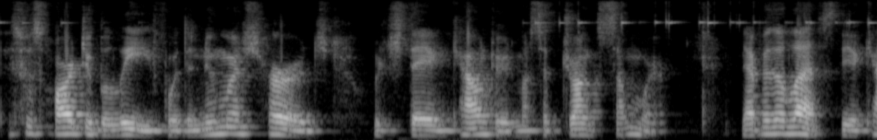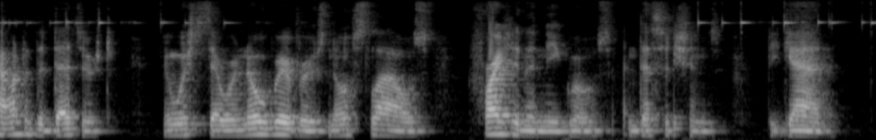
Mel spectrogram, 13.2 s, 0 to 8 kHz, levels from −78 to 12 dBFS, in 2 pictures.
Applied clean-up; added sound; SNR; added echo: neural mask model RNNoise.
